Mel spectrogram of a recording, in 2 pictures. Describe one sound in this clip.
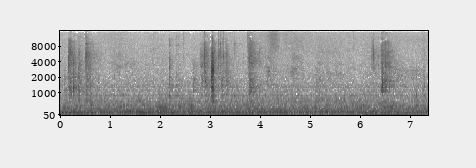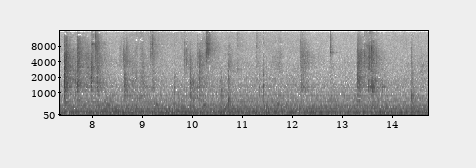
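Carrom pieces click sharply against each other on a wooden board.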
